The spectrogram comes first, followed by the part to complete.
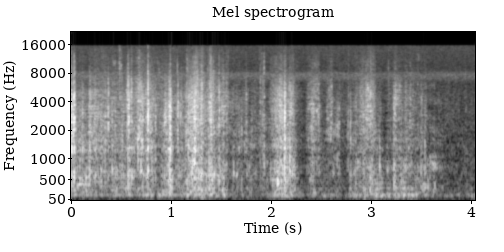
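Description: Paper crinkling and crackling in quick irregular snaps as it is handled and catches light, thinning out and quieter near the end.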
